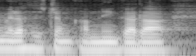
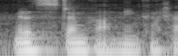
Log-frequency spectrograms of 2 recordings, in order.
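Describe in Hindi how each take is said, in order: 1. तेज़ और बेचैनी से बोला जाता है। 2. धीरे और शांति से बोला जाता है। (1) "ऐसे नहीं" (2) "साइलेंटली कहो"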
